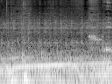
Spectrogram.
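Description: Car engine idling, heard from inside the cabin as a steady low hum.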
